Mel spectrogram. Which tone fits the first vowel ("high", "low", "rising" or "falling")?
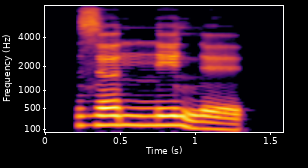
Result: high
